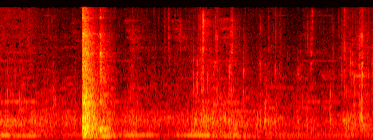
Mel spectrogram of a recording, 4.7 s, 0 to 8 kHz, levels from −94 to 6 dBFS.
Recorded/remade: recorded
